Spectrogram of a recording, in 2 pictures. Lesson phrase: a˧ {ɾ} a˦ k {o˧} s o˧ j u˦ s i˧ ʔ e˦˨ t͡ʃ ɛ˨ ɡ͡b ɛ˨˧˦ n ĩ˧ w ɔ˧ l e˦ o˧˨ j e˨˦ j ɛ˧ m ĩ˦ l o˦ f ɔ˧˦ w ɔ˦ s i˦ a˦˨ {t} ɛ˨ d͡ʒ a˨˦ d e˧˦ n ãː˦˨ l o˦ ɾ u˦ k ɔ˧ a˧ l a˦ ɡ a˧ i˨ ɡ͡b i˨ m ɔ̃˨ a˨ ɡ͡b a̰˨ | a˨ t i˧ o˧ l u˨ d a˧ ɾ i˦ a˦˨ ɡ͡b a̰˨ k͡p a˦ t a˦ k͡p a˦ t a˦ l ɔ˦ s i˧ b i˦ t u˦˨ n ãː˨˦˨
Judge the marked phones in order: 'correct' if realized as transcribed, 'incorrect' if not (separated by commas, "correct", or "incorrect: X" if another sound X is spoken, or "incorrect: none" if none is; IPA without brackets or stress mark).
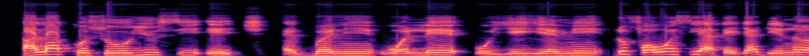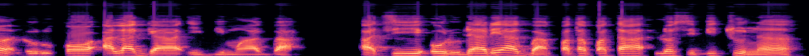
incorrect: l, correct, correct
